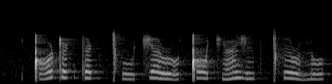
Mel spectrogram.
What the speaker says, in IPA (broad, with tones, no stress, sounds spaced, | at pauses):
ǃ ɔ˩˥ ʈ ɘ˧ ʈ t ɛ˧ ʈ ǀʰ u˩ t͡ʃ ɛ˥˩ ɹ ʊ˩˥ ǃ ɔ˥ t͡ʃ ɛ̃˩˥ ʒ i˩˥ p ǀʰ ɪ˥˩ ɹ n ʊ˧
